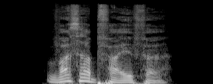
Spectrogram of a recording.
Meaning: water pipe: 1. bong 2. hookah
- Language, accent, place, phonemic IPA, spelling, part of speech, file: German, Germany, Berlin, /ˈvasɐˌ(p)faɪ̯fə/, Wasserpfeife, noun, De-Wasserpfeife.ogg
